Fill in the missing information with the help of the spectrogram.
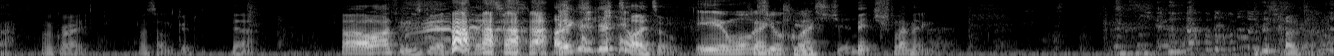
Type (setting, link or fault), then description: setting, live audience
